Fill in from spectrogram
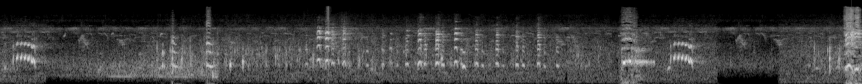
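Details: White-breasted waterhen (mandar batu) lure call, rice-field bird: rapid clucking and croaking notes in quick runs, with a few arched, nasal calls and loud sharp clicks between.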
